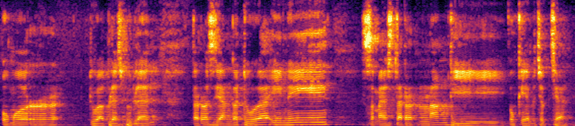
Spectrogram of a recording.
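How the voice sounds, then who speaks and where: A man's voice: mid-range voice, steady tone, slow pace. A man introduces himself casually in loose, broken short phrases. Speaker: participant introducing himself to a group. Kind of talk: casual self-introduction to a gathering. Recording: echoey room.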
